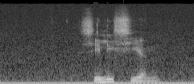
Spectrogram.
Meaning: silicon (chemical element with atomic number 14)
- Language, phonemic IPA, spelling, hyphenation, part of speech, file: Dutch, /ˌsiˈli.si.ʏm/, silicium, si‧li‧ci‧um, noun, Nl-silicium.ogg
